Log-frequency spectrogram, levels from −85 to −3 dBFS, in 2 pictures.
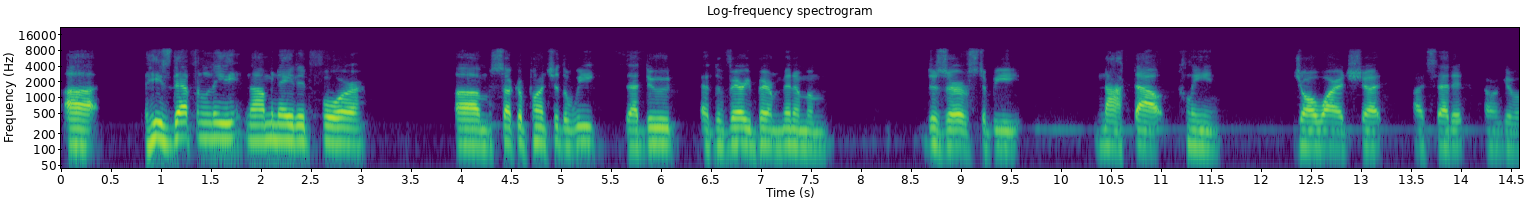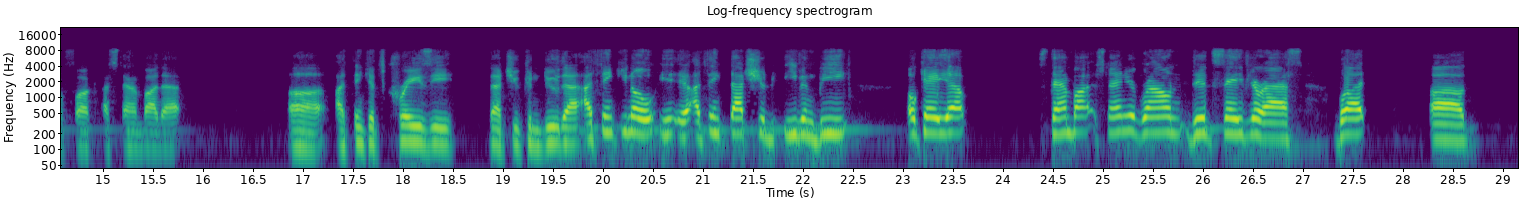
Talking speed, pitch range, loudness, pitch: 150 wpm, 120-165 Hz, -20 LUFS, 135 Hz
